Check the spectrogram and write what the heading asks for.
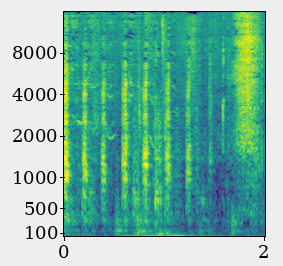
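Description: A person laughing breathily in quick, short puffs of breath.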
